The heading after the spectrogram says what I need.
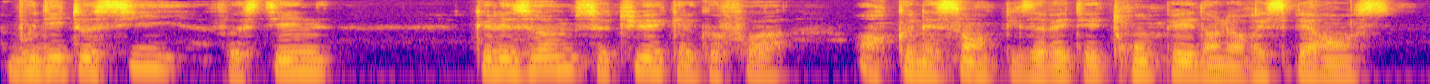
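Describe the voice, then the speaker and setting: Despairing nobleman, voiced by a male reader, reproachful, firm, warm, breathy tone. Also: mid-range voice, normal speed, natural voice. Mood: bitter. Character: despairing, bitter young nobleman.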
